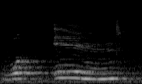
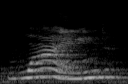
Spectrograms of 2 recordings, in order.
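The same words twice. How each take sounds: First: The vowel is short. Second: The vowel is long. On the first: The moving air that blows. "wind with a short vowel sound" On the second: Turning or coiling something around. "this word is wind with a long vowel sound"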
